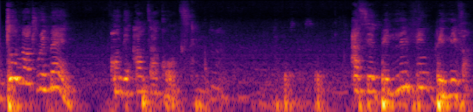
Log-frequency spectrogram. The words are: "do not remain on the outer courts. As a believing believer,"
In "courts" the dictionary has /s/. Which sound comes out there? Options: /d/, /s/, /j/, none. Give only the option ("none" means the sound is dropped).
none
